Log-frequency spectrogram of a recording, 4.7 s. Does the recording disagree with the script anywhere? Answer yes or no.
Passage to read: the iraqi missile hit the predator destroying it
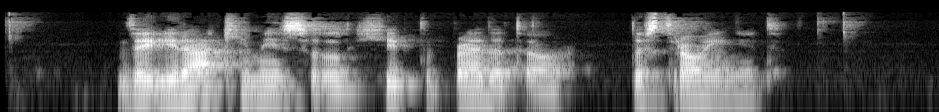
no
